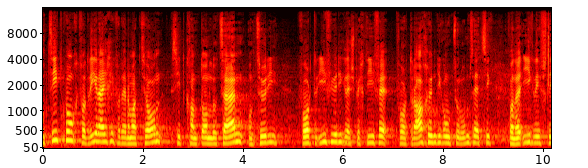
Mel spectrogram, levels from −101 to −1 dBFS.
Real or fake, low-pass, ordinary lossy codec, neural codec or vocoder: real; 14.4 kHz; none; none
